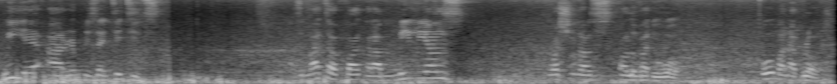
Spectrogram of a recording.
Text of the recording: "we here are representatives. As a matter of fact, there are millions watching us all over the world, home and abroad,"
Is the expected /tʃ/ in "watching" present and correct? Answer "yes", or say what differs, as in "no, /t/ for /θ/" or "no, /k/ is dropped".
no, /ʃ/ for /tʃ/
